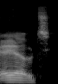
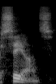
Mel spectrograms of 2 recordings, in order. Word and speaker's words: Seon: think they spoke it through Aeons. Um or Aeon or Seons. Sorry, Seons. Se- Right. I can't say Aeons.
